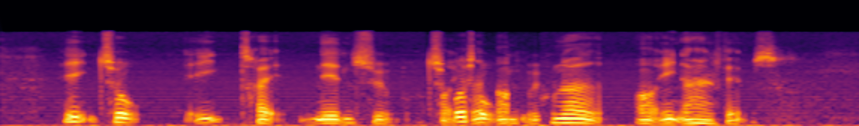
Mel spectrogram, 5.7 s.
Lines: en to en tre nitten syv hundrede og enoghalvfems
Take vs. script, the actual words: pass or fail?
fail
